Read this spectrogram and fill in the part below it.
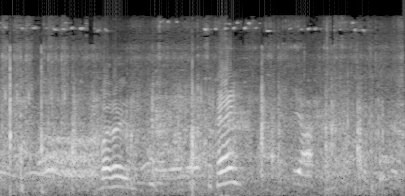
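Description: A mountain bike rattles over rough dirt.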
